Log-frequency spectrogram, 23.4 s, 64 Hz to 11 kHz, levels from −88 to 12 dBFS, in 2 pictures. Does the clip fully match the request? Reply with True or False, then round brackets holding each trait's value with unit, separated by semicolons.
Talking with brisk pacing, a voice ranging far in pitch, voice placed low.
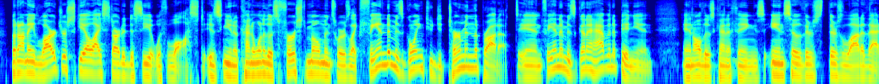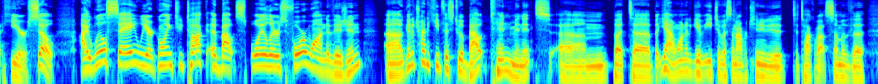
True (260 wpm; 7.6 semitones; 120 Hz)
